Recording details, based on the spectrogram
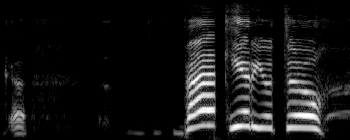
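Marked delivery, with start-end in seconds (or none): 1.3-2.4 very loud, very high shouting yell. Character calling out toward the back to two people, yelling to the back. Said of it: "I guess I should just yell out to the back".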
